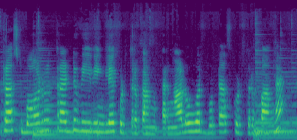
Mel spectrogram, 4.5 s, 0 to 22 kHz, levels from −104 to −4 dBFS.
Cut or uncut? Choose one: uncut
